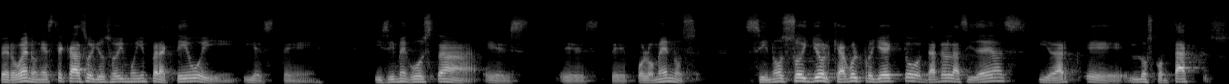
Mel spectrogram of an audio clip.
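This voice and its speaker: This man has an unremarkable speaking voice at a medium pitch. His intonation is lively, and his pace is fairly slow. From Costa Rica. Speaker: university professor and election candidate. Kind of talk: interview.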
